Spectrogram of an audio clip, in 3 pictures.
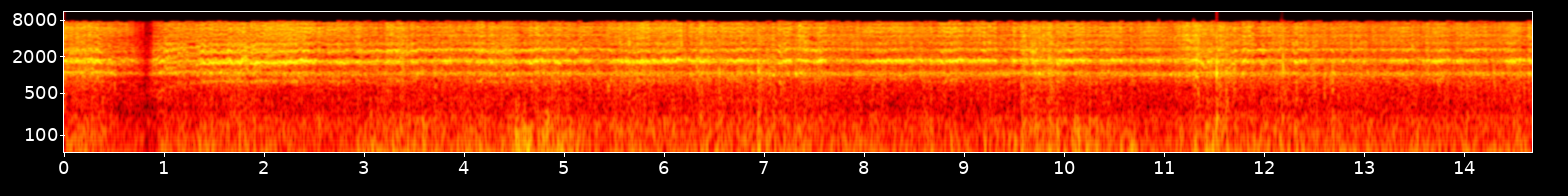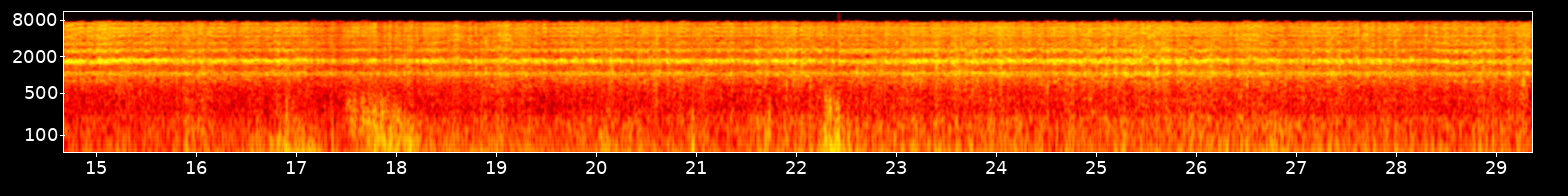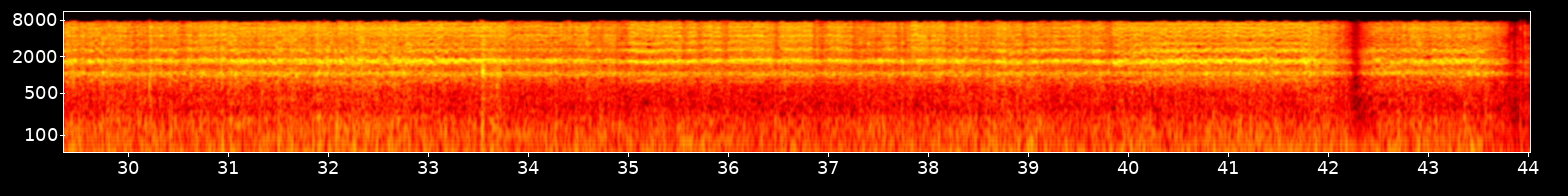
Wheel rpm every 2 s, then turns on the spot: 130, 210, 230, 230, 230, 230, 230, 230, 230, 230, 230, 220, 230, 230, 230, 230, 220, 230, 230, 230, 180, 120.
none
